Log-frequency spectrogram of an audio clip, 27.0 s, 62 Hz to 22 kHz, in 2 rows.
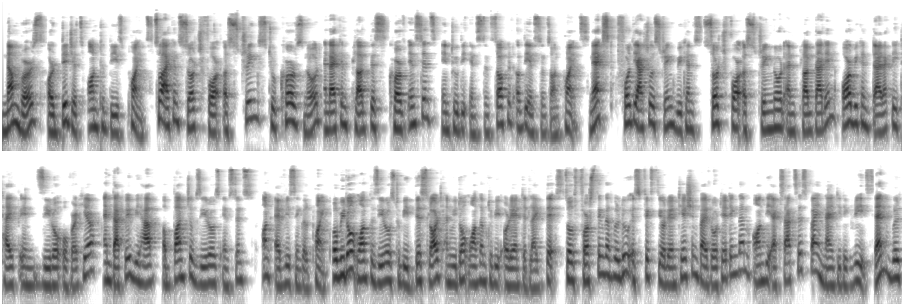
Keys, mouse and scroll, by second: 4.4 BackSpace, 6.0-7.1 drag, 7.7 click, 8.5 middle click, 8.7-9.7 scroll up 3, 10.4 shift+a, 13.3-14.6 drag, 15.4-16.2 middle drag, 16.4-16.8 scroll up 1, 17.7-18.4 middle drag, 20.2-20.9 middle drag, 22.0 middle click, 24.1 click, 25.6 click, 26.9 middle click.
